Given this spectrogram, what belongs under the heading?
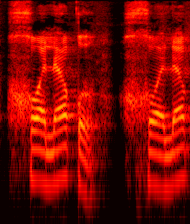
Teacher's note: حلق کے سب سے اوپر والے حصے سے موٹا بھی ہوگا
